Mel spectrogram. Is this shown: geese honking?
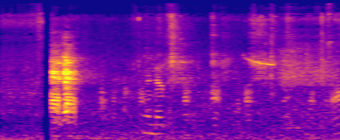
yes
